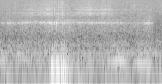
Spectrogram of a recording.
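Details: Bulldog Barbie asleep and twitching indoors, giving one short, low, rasping snore burst lasting about a quarter second, followed by faint quieter breathing.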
